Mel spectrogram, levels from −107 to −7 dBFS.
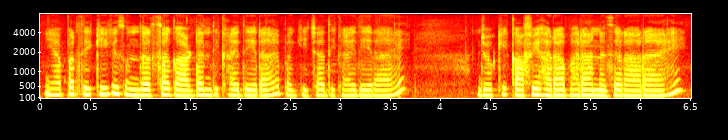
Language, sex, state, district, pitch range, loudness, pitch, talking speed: Hindi, female, Himachal Pradesh, Shimla, 190-215 Hz, -16 LUFS, 195 Hz, 230 wpm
